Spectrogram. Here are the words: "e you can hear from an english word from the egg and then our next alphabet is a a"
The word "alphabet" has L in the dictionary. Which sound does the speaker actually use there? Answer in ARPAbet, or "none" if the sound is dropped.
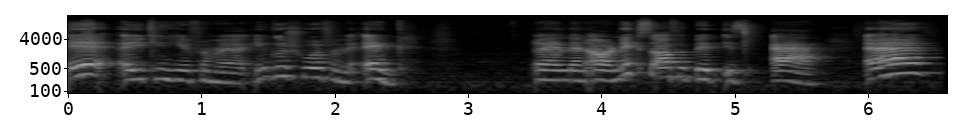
none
